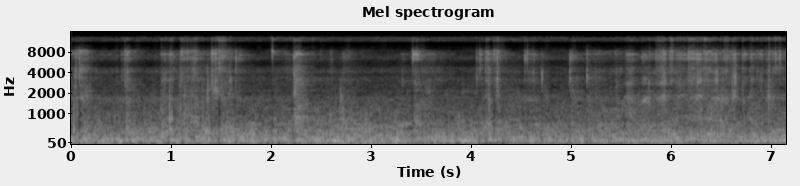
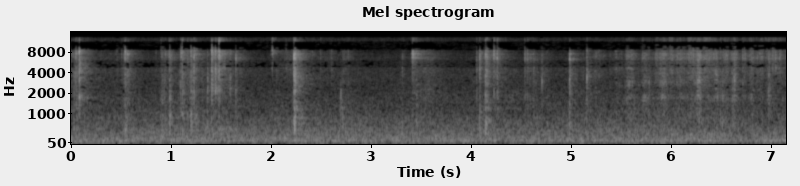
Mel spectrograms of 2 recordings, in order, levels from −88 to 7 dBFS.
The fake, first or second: first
